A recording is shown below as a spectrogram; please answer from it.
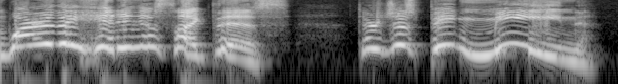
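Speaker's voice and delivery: high, loud whiny mock crybaby; mock crying. Buffs whining about getting hit, mock crying. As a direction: wail it in a high mock-tearful whine, drawing out the end. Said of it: "all started crying".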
